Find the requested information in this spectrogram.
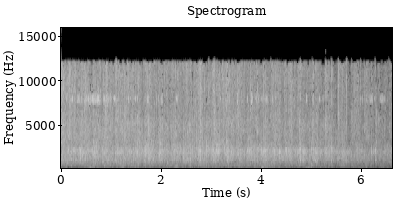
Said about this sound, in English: Oh, give a big clap unto Jesus. Give it to him. Give it to him. Give it to him.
